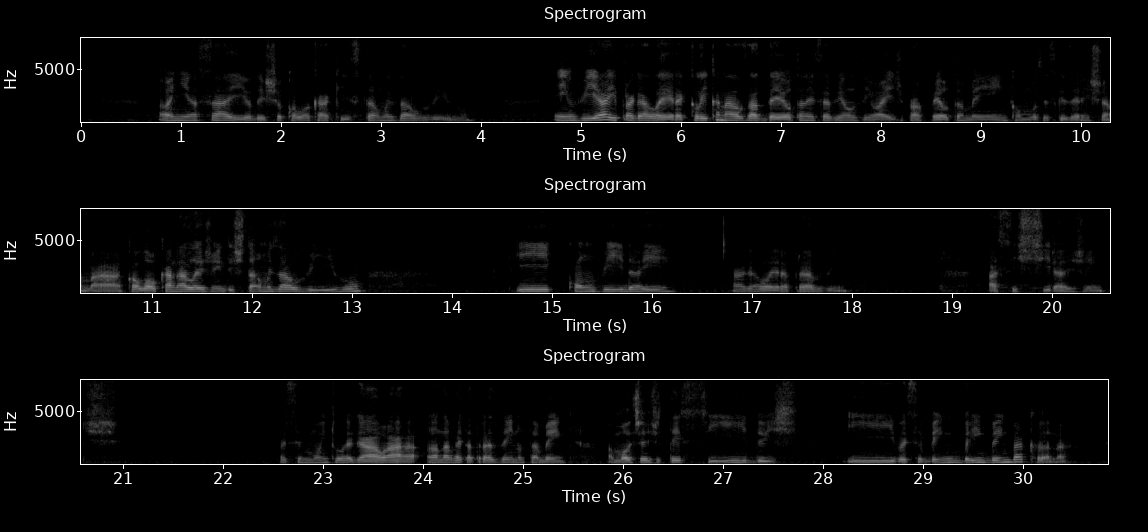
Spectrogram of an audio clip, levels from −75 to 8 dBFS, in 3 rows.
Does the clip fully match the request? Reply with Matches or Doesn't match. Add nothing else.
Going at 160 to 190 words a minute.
Doesn't match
